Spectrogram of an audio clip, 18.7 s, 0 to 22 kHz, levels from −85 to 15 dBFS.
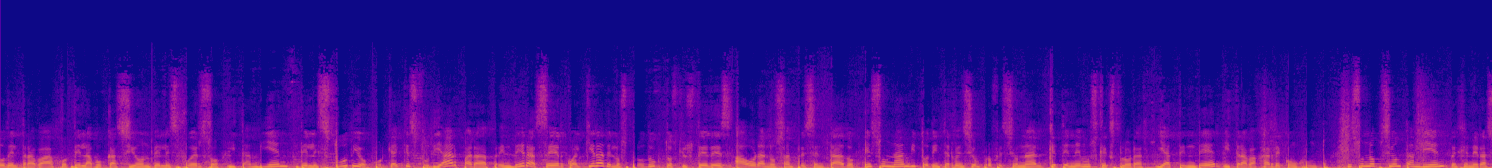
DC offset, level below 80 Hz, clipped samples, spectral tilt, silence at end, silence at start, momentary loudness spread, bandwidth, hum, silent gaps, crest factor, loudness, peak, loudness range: under 0.1%; -26 dBFS; under 0.1%; -8 dB/octave; 0 s; 0 s; 4 LU; 12.5 kHz; none; none; 18 dB; -19 LUFS; 0 dBFS; 2 LU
